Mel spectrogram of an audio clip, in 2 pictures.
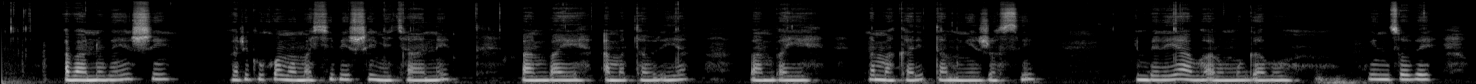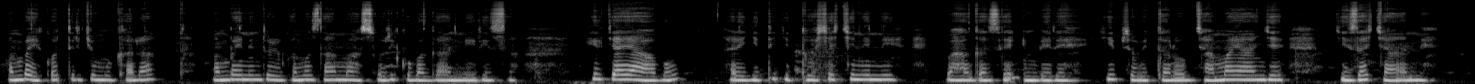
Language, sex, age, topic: Kinyarwanda, female, 25-35, health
